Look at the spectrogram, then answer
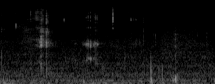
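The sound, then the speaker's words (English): Crunching of a hard corn nut snack being chewed, a series of sharp, irregular crunches over about two seconds, fairly quiet with no talking. “I think it adds to the crunchy element. Okay, I'll try it. It's a piece of corn. Like a corn nut.”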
